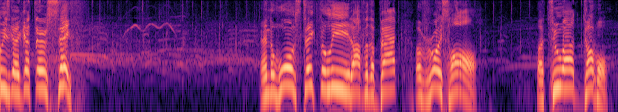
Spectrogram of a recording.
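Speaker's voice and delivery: high, loud, rising call of the hit; excited play-by-play. Real, not acted.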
